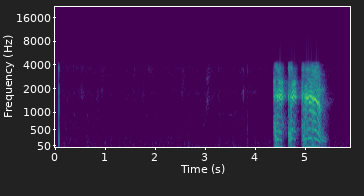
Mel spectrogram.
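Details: Adult clearing his throat in three short, rough bursts after a quiet stretch; a dog and a child respond to the sound.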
